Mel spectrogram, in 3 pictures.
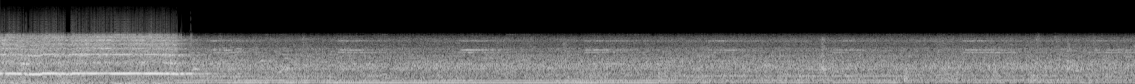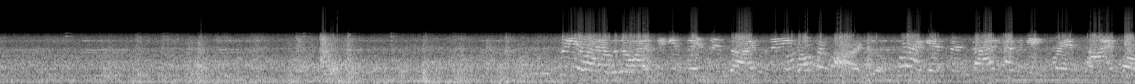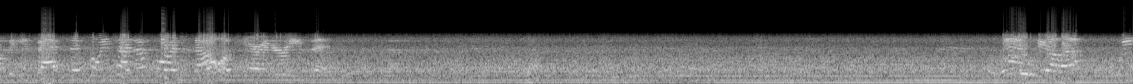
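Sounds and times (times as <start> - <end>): train whistle: 0.0 - 2.2
train rumbling and clattering on track: 0.0 - 34.0.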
